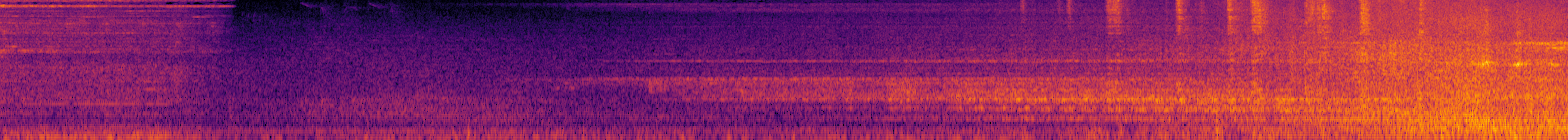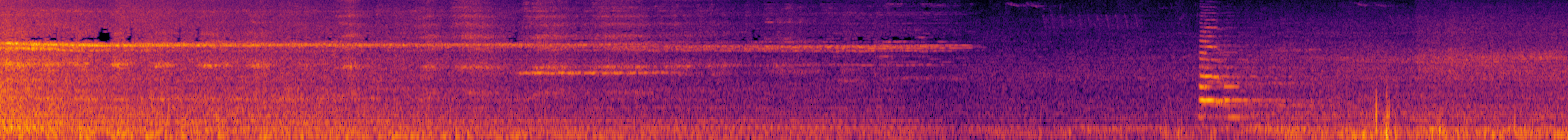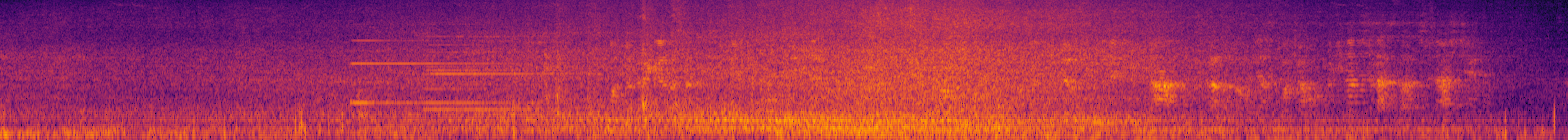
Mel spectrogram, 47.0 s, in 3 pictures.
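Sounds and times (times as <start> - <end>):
short sharp tone: 0.0 - 2.3
train wheels squealing on rails: 0.0 - 2.4, 5.5 - 25.8
diesel locomotive rumbling: 26.8 - 47.0.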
